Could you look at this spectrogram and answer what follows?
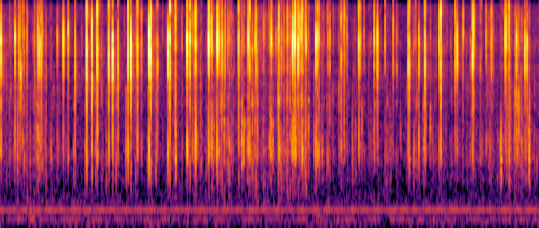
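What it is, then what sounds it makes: Denim jeans being scratched. Long white painted nails scratch quickly at light-wash distressed cotton denim jeans worn on the body, around the zip fly and waistband, with a ripped patch on the thigh. A rapid run of dry, bright, raspy scrapes comes in short bursts over a low steady hum.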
